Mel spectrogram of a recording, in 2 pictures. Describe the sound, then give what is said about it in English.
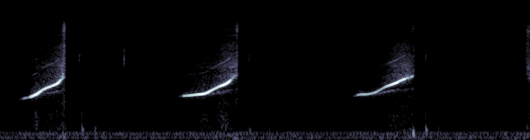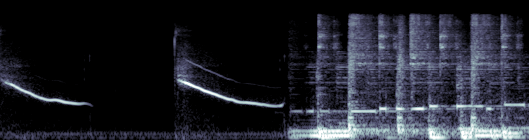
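A person whistles an imitation of a Shining Cuckoo: five spaced, clear notes, the first three sweeping sharply upward, the last two sliding downward, before a loud burst of other sound. “But anyway, the Shining Cuckoo, I'll do my best.”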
